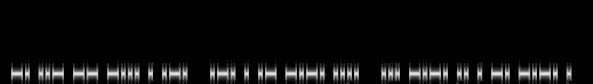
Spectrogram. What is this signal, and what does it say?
Morse code, heard as a keyed tone, about 34 wpm, 500 Hz. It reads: NUMBER REACH SCIENCE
